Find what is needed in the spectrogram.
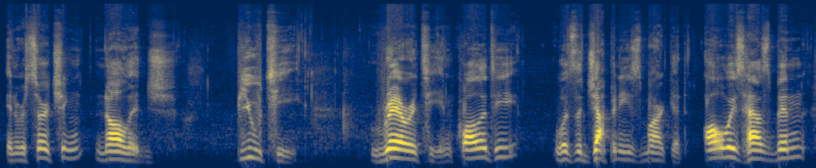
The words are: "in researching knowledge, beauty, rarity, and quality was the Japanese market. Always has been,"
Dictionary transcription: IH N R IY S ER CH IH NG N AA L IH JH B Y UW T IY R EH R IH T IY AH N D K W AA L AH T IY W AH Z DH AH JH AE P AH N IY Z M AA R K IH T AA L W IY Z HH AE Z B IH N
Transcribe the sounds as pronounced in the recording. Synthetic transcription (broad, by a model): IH N R IY S ER CH IH NG N AA L IH JH B Y UW T IY R EH R IH T IY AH N K W AA L AH T IY W AH Z DH AH JH AE P AH N IY Z M AA R K IH T AA L W IY Z HH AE Z B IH N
